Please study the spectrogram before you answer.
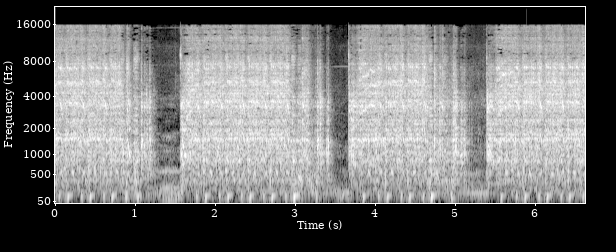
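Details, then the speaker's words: Yamaha Mio i fuel-injected scooter, crank no start: three bursts of brisk cranking with short pauses, never catches; fuel pump runs, but the injector sprays no fuel, injector or wiring still to be checked. "yan so ito ang dahilan kung bakit siya hindi umandar Kasi hindi siya bumubuga ng gas dito"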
